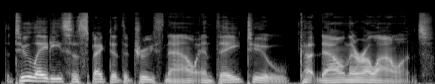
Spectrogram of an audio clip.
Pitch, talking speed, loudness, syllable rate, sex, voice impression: 105 Hz, 195 wpm, -17 LUFS, 4.8 syllables/s, male, very masculine, middle-aged, very thick, tensed, very powerful, slightly bright, slightly soft, slightly clear, fluent, slightly raspy, very cool, very intellectual, refreshing, sincere, very calm, mature, very friendly, very reassuring, very unique, elegant, wild, sweet, lively, kind, slightly intense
